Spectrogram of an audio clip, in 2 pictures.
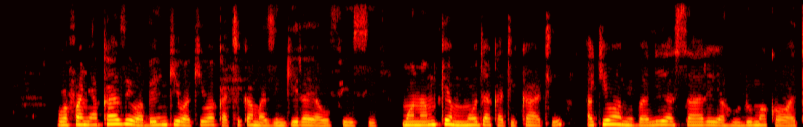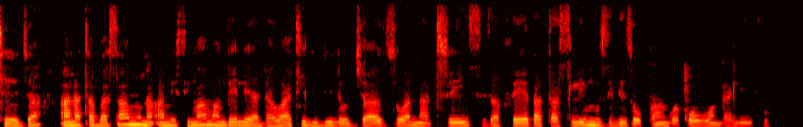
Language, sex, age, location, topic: Swahili, female, 25-35, Kisii, government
